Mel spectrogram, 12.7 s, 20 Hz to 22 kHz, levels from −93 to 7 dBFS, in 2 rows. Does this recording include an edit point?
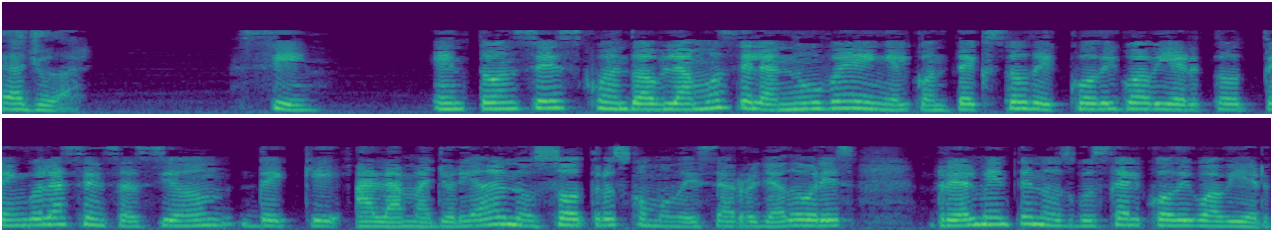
no; 0 cuts

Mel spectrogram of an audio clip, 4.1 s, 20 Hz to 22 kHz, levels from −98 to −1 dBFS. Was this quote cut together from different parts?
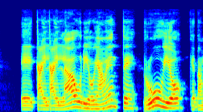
yes; 2 cuts; at 1.0 s, 2.9 s

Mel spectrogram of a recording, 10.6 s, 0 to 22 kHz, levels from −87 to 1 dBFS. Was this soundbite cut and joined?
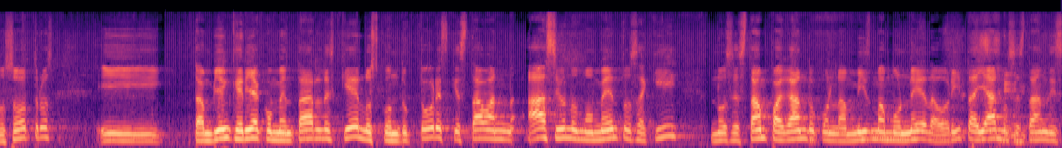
no; 0 cuts

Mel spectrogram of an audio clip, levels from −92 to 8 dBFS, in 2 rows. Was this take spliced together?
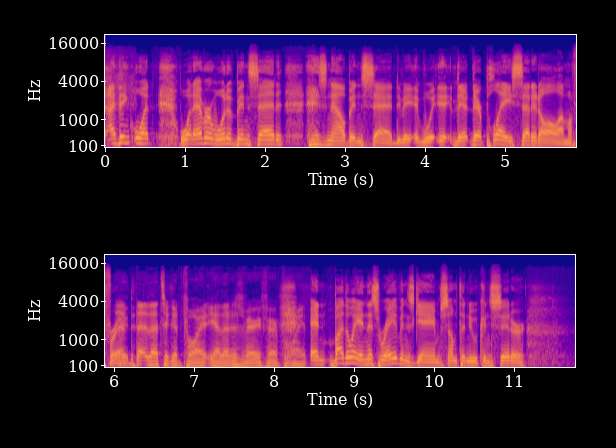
no; 0 cuts

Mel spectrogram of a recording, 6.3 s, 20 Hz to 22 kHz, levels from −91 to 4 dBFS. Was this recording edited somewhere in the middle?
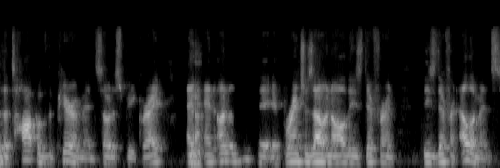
no; 0 cuts

